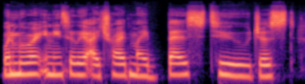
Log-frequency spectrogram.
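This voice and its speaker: Earnest young woman, smooth clear voice. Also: medium pitch, level tone, moderate pace, a little mellow, no room sound, clean studio sound. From Iran. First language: Persian. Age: 20s. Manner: reflective, earnest, with small restarts and light laughs. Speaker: interview guest. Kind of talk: personal testimony in conversation.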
